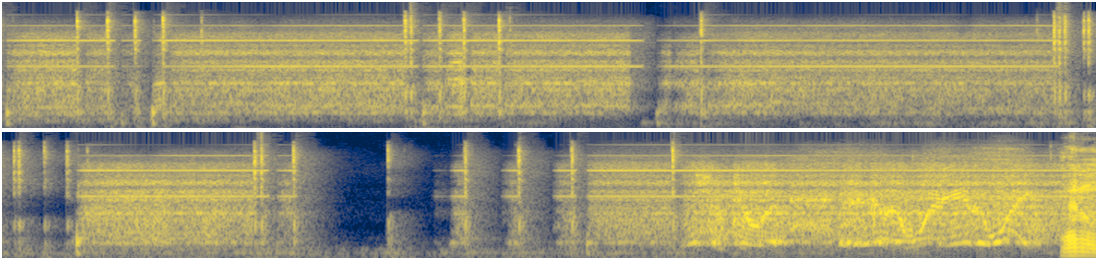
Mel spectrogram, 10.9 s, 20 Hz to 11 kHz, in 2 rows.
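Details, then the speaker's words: Uniden 66GTL AM 40-channel mobile CB, left in a barn about 20 years, cleaned, receive amp off: hiss breaking up with crackles, pops and dropouts; noisy reception, owner says it needs more cleaning. "i'm sorry you can hear it it needs still more cleaning"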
